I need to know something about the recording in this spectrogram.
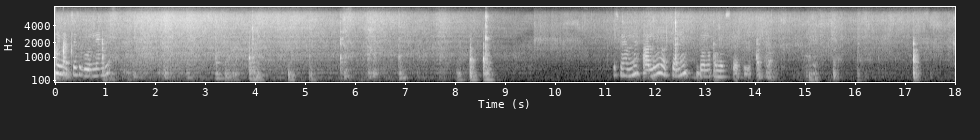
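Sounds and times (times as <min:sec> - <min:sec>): tomato puree sizzling in oil: 0:00.0 - 0:18.0
spatula scraping and knocking pan: 0:00.2 - 0:07.1.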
